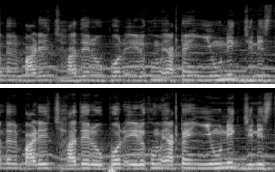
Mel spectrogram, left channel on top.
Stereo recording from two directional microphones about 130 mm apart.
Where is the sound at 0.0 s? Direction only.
50° right (ahead or behind).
